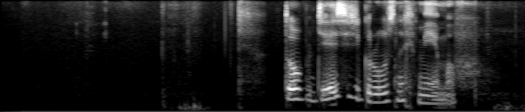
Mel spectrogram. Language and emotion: Russian, neutral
